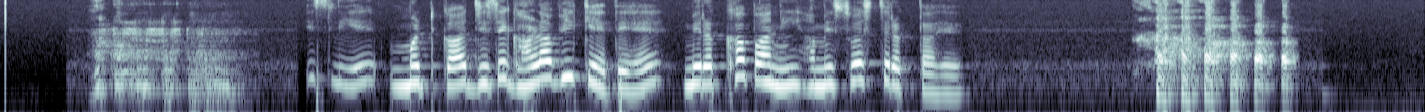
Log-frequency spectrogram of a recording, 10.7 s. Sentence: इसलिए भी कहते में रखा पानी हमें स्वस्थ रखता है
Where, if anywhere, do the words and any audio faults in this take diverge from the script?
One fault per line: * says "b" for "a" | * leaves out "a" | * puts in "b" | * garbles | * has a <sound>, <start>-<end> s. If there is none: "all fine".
* has a throat clearing, 0.7-2.0 s
* puts in "मटका जिसे घड़ा"
* puts in "हैं"
* has a laugh, 8.5-9.8 s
